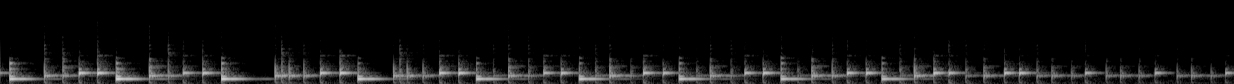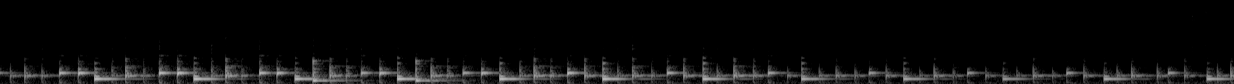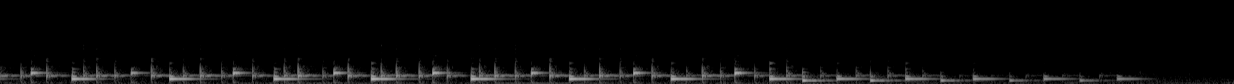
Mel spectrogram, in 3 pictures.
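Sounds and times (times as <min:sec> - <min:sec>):
Prehispanic percussion: 0:00.0 - 0:36.4.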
